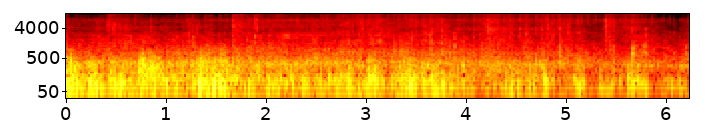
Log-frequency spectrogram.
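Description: Wind buffeting the camera microphone outdoors: an uneven, gusty low rumble that eases off in the second half.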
